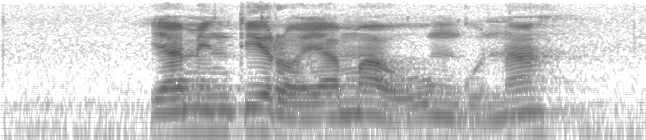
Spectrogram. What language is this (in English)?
Tsonga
